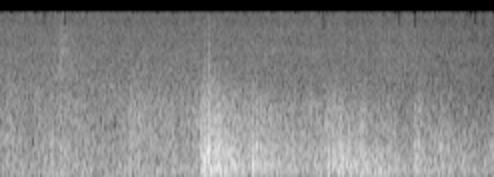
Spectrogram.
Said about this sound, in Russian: С воскресенья на понедельник в чешской столице прошла буря.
